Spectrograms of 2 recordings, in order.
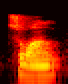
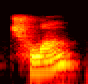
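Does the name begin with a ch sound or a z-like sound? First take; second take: z-like sound; ch sound. First: The name begins with a z-like sound. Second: The name begins with a ch sound. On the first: The speaker calls it right. "sound it out more correctly" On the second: The speaker calls it wrong. "people pronounce it like Chuang with a C H sound"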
